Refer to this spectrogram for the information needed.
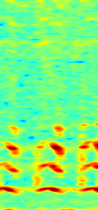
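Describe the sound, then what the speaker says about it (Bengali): A few loud, close honking calls from goose-like birds in the sky follow one another in a quick, uneven rhythm over a low background rumble. "আকাশে পাখির ডাক।"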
